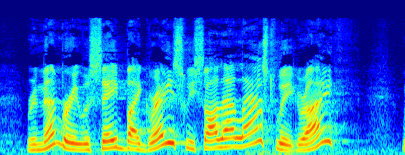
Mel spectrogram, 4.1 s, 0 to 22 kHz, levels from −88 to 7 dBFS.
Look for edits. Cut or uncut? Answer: uncut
